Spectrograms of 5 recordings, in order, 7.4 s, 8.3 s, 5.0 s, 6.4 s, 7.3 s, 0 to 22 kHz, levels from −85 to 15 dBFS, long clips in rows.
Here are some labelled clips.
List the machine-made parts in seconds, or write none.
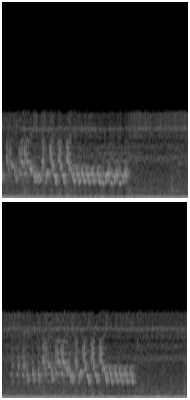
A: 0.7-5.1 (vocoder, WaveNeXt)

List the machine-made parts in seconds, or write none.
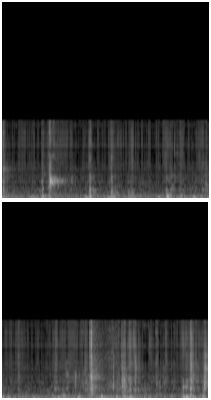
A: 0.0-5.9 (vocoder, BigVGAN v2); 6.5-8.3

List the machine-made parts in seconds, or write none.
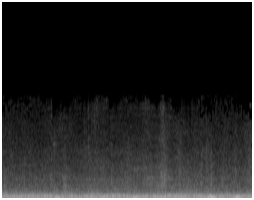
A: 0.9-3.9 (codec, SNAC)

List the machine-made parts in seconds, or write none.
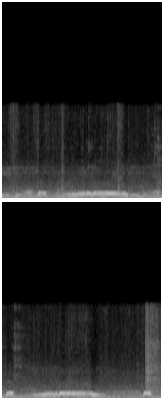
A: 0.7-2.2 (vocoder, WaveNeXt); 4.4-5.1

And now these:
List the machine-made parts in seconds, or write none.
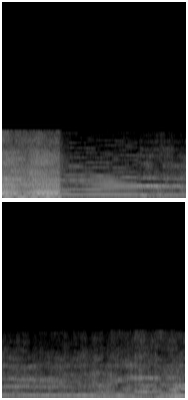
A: 2.7-7.3 (codec, HILCodec)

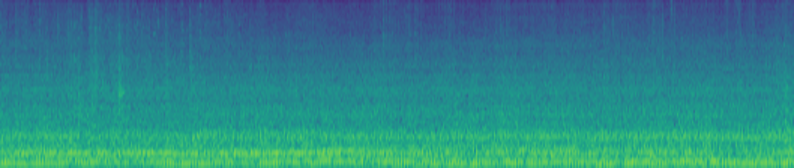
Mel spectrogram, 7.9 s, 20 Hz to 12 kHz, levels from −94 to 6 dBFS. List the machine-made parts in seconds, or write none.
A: 0.0-6.0 (vocoder, Vocos); 7.0-7.9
